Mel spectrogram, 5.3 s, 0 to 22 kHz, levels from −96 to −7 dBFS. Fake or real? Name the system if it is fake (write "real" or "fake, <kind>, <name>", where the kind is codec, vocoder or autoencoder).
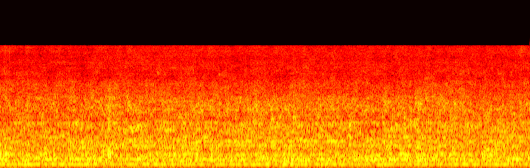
fake, autoencoder, DAC-VAE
